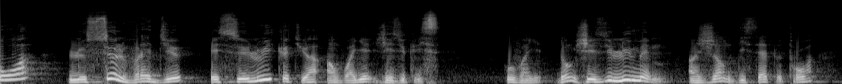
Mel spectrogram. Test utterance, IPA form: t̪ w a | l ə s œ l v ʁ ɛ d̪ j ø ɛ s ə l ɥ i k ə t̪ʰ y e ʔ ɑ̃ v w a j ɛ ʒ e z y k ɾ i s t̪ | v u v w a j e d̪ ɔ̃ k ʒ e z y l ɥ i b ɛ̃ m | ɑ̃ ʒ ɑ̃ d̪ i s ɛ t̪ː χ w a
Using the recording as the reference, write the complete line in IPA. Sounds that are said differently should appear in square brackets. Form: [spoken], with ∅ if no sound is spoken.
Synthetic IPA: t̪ w a | l ə s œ l v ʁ ɛ d̪ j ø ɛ s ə l ɥ i k ə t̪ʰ y [a] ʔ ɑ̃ v w a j [e] ʒ e z y k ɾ i s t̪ | v u v w a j e d̪ ɔ̃ k ʒ e z y l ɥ i [m] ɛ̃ m | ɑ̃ ʒ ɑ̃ d̪ i s ɛ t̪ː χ w a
